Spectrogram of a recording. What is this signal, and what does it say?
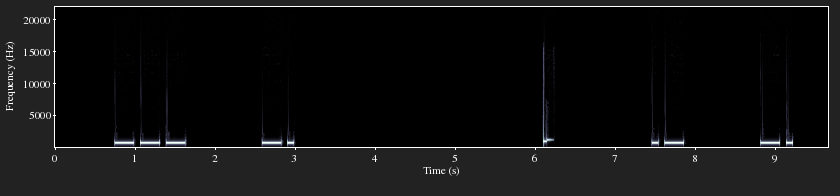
Morse code, heard as a keyed tone, about 15 wpm, spaced as for 7 wpm, 700 Hz. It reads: ON AN
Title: 4x Character Spacing - Top 100 Words - 15wpm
